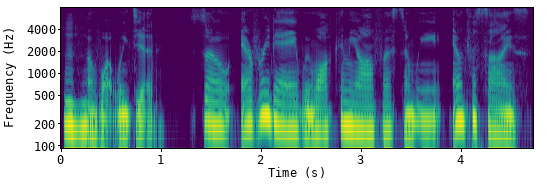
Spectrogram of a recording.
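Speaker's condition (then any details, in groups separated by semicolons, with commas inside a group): Cleft lip and palate; about 50-some years ago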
